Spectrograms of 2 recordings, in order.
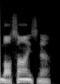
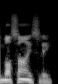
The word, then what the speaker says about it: Mos Eisley: eisley the pony asked you mean mos eisner it's actually mos eisley raccoon got the name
